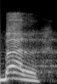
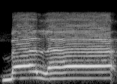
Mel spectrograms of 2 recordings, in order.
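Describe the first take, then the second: First: The final vowel is dropped, ending short. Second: The final vowel is held out long. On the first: The speaker calls it wrong. "jangan bal" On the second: The speaker calls it right. "tapi bala"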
